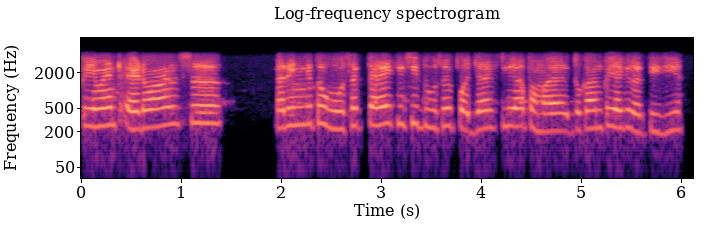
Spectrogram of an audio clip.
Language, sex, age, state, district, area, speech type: Hindi, male, 18-30, Rajasthan, Bharatpur, urban, conversation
